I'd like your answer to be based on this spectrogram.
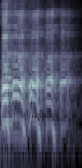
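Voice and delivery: water squeaked out high through a laugh; laughing while saying water; water said high and loud, laughing. Real, not acted. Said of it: "Hold on, let me say it".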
